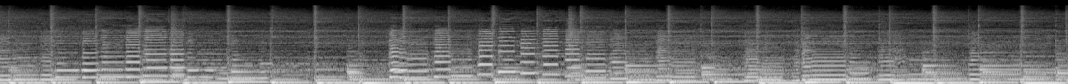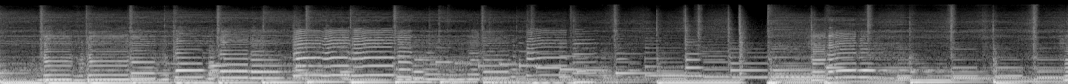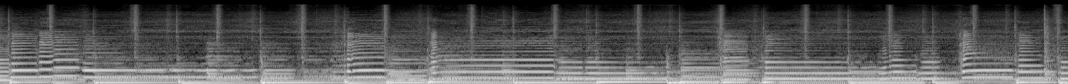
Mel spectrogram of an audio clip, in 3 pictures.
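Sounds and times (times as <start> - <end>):
jazz music in a bar: 0.0 - 32.0.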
